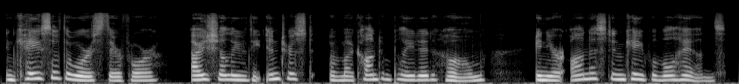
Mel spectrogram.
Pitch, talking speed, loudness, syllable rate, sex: 210 Hz, 170 wpm, -17 LUFS, 5.3 syllables/s, female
